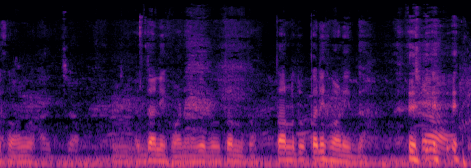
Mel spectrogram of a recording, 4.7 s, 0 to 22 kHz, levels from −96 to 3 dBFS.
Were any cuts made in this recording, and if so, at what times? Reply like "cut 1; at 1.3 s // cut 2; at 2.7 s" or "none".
none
